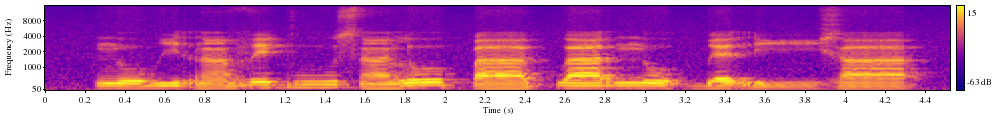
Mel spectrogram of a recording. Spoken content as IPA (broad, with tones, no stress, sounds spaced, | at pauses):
n o˨ β i˨ r ã˨ v e˦ ɡ uː˦ s ã˨ l oː˦ k͡p aː˨ kʷ aː˦ r n o˦˨ ɡ͡b ɛ˦ r iː˨ ɣ aː˦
